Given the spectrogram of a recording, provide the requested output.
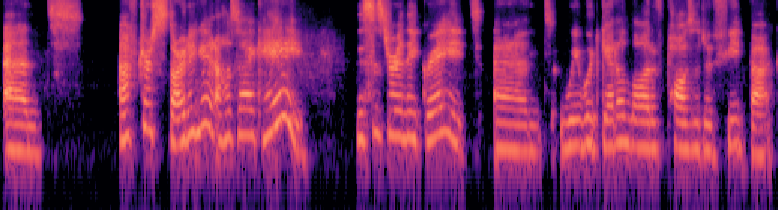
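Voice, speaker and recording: A woman hosting a relaxed live chat show over a video call. She talks in a loose, chatty way, laughs easily and fills her sentences with "like" and "you know". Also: on the high side, measured pace, slightly rough. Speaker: host. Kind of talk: casual livestream interview.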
